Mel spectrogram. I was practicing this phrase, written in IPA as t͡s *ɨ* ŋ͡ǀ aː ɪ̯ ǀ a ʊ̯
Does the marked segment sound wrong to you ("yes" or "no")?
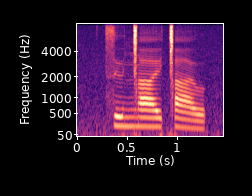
no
